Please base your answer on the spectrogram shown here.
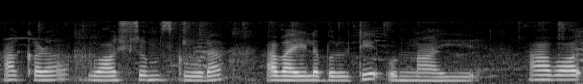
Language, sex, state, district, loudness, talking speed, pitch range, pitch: Telugu, female, Andhra Pradesh, Annamaya, -19 LUFS, 70 wpm, 190-215 Hz, 200 Hz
